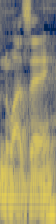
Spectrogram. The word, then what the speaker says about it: noisette: It's actually the French pronunciation, so it's noisette.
